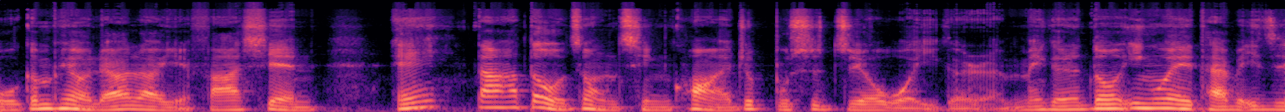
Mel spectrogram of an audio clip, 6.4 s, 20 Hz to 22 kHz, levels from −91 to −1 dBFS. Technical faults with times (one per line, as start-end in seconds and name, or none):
none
